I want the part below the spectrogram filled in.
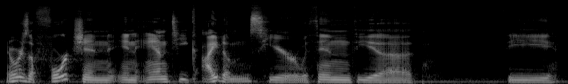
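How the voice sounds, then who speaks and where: A man working as game master, improvising the narration of a tabletop role-playing game in a halting, thinking-aloud way. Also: on the low side, fairly even intonation, creaky, a bit bright.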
